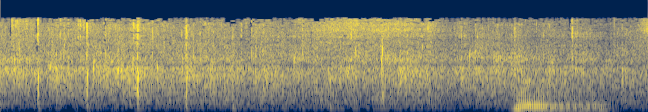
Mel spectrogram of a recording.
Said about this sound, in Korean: 예. 우리 박수로 한번 영광 돌리겠습니다.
